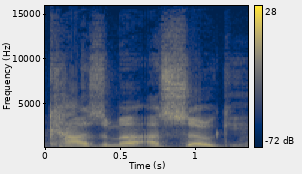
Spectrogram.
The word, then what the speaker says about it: Kazuma Asogi: How do you pronounce it? Mr. Kazuma Asogi, if my memory serves.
